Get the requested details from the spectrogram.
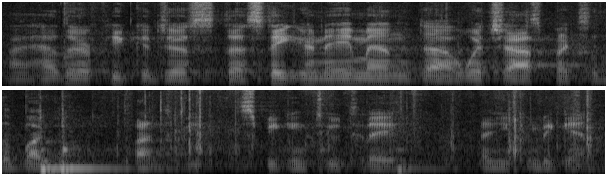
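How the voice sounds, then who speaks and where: A man chairing a public committee meeting, calling up speakers in a measured, procedural way with hesitant fillers. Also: low-pitched, level tone, music in the background. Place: large council chamber. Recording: long reverb of a council chamber, faint room hum.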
